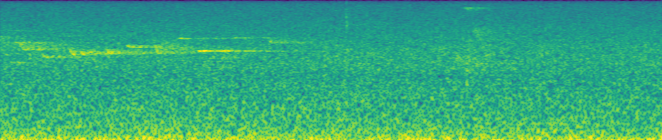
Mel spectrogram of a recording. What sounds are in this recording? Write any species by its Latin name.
Troglodytes hiemalis, Tamias striatus, Vireo olivaceus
